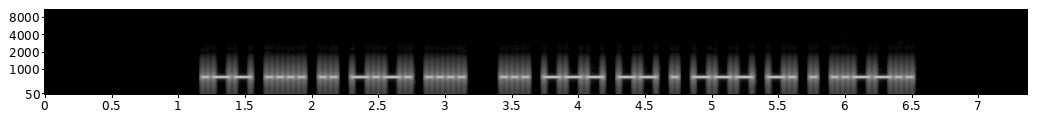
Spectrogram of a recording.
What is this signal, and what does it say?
Morse code, heard as a keyed tone, about 28 wpm, 700 Hz. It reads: WHICH SOMEONE?
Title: Sentences from Top 600 Words 30wpm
